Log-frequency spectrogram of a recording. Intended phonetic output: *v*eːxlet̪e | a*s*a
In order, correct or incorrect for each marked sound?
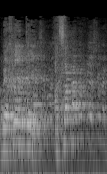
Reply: incorrect, correct

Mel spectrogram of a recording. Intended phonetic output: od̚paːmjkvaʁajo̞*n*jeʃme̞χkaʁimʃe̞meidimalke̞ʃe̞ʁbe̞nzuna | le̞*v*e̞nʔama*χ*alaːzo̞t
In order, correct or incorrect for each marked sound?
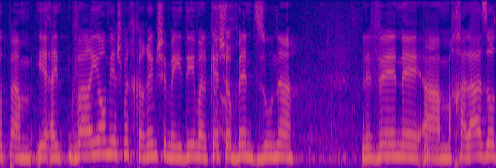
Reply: incorrect, correct, correct

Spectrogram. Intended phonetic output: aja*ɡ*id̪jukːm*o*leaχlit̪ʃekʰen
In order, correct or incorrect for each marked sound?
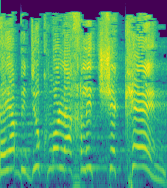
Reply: incorrect, correct

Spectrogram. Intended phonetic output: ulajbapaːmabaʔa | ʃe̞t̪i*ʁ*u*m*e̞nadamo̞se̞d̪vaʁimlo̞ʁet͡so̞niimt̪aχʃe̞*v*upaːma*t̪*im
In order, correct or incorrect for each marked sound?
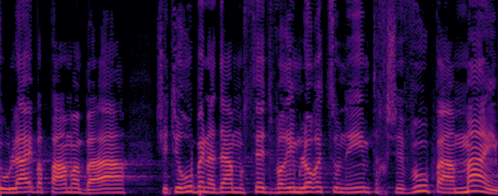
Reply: correct, incorrect, correct, incorrect

